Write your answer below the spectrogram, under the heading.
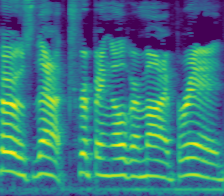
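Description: A woman bellows in a put-on character voice, fairly high in pitch. Her pace is very slow. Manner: roaring, mean.

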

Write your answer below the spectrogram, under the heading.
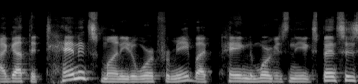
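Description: The background is quiet. A man speaks with an American accent. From Appalachian Pennsylvania. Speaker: real estate investor and podcast host. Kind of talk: interview.

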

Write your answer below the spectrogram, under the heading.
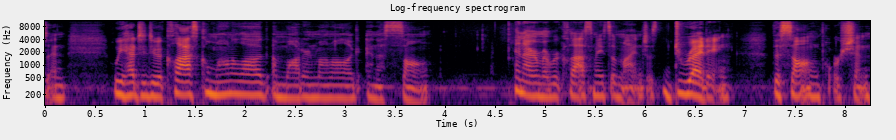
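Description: Using a normal speaking voice, a woman talks at a moderate pace and fairly low pitch with fairly even intonation, on a very clean recording with a silent background. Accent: American. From Hudson Valley, New York. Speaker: musician, fiddler and singer. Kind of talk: casual interview chat. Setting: festival interview.

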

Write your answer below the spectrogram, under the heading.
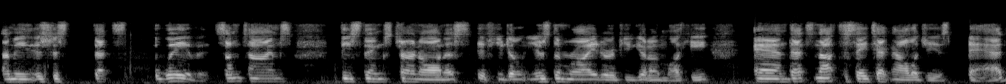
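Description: With an American accent, a man of medium pitch speaks at a moderate pace with ordinary pitch variation. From New Orleans, Louisiana. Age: 50s. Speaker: author. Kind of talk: casual chat.

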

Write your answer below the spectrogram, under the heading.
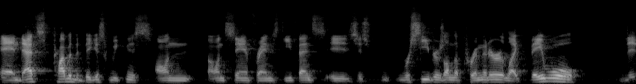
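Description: A bright, sharp tone with a Philadelphia accent, ordinary pitch variation and a fairly quick pace. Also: man. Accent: Philadelphia (Delco). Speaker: sports betting analyst. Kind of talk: casual chat. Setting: video call.

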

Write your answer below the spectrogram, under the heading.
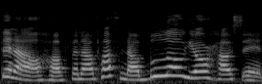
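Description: Bellowing in a put-on character voice, a woman speaks at a moderate pace with a high pitch and very wide pitch swings. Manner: roaring, menacing.

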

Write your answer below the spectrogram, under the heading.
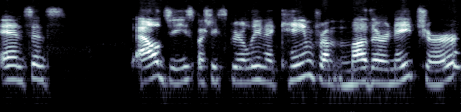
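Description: A woman speaks in a medium pitch at a moderate pace with ordinary pitch variation, in a dry, close sound with no echo. It is an ordinary speaking voice. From Canada. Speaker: company founder. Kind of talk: interview.

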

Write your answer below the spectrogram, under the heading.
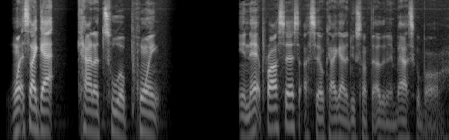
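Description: On a very clean recording with a silent background, a man with a fairly low pitch uses lively intonation and long, frequent pauses. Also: fairly quick pace, big swings in loudness. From Virginia, US (Chesapeake). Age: 30s. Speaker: professional basketball player and rapper. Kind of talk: casual interview.

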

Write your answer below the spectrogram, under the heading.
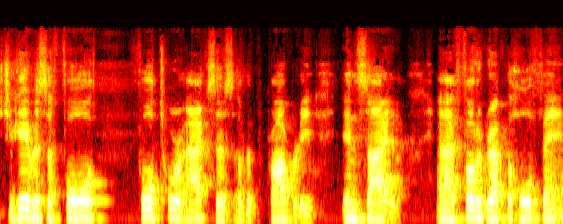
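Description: A man with an American accent speaks at a moderate pace in a fairly high, somewhat breathy voice with flat, monotone intonation. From Kansas. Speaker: war veteran. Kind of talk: casual chat.

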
